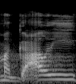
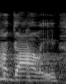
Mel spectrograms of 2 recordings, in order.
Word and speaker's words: Magali: And there's several ways to pronounce her name, okay? So in Spanish it's Magali, but then in English it's Magali. Magali, and then in French it's Magali.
